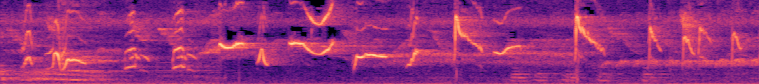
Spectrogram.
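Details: Vigorous Merapi dakun mountain white-eye song for tutoring other birds: a few lower chattering notes, then high, well-spaced whistled slurs and sharp downward chirps.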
